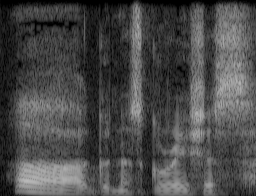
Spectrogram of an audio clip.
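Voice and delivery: ordinary talk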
